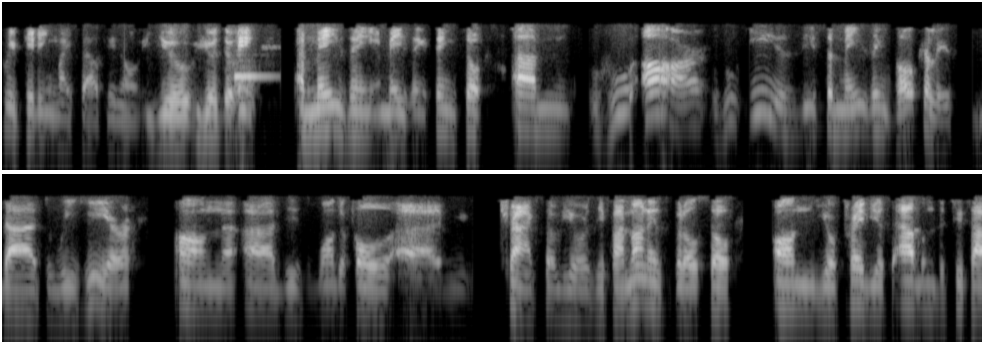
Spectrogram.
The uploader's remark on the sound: On the phone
